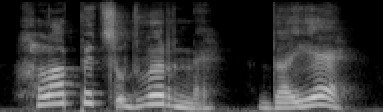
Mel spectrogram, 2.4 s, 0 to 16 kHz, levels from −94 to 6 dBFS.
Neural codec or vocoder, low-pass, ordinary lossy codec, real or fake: vocoder, 44.1 kHz, 128 mel bands, Pupu-Vocoder; 14.4 kHz; none; fake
